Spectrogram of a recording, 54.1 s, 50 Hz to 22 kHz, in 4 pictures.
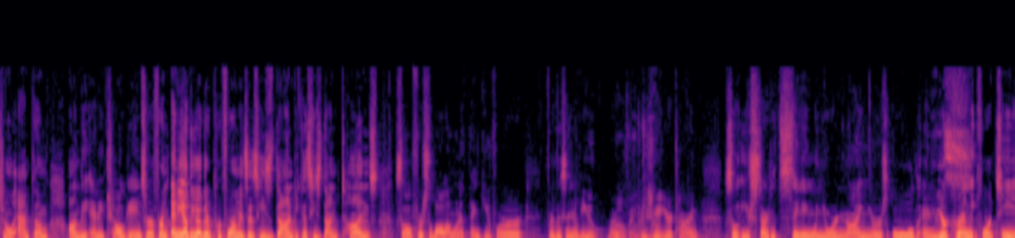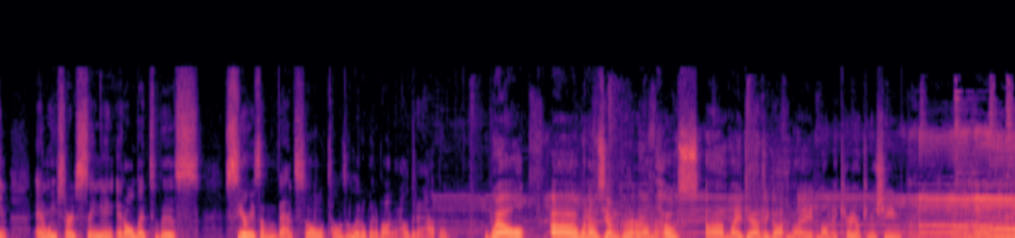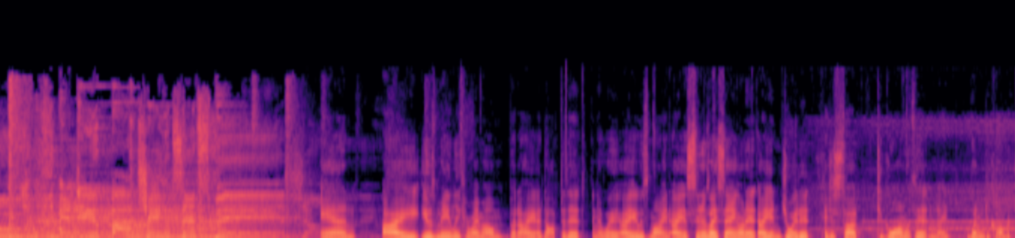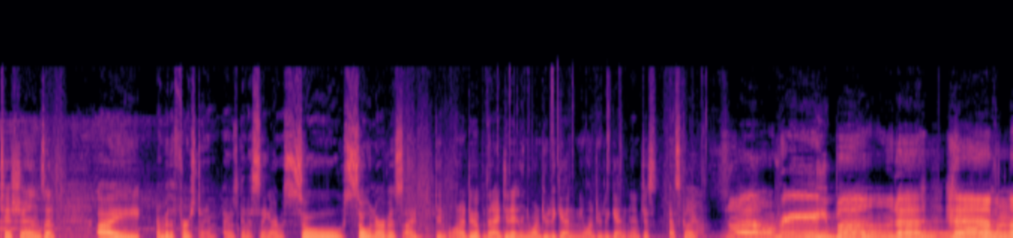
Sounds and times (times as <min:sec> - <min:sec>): Music: 0:19.0 - 0:32.5, 0:37.6 - 0:44.0, 0:48.6 - 0:54.1
Male singing: 0:19.4 - 0:32.4, 0:37.5 - 0:43.9, 0:49.7 - 0:54.1.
